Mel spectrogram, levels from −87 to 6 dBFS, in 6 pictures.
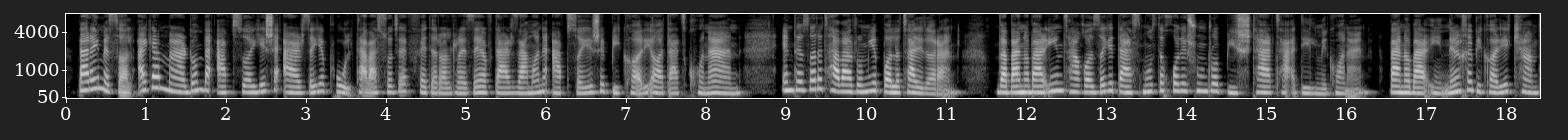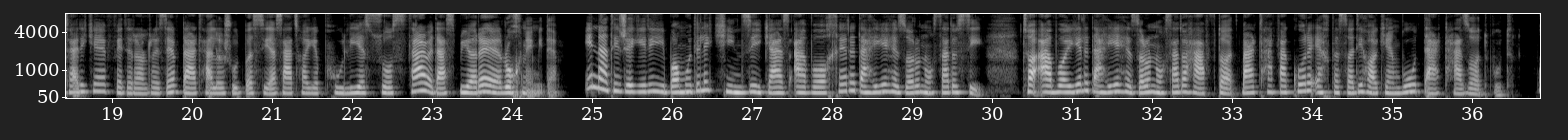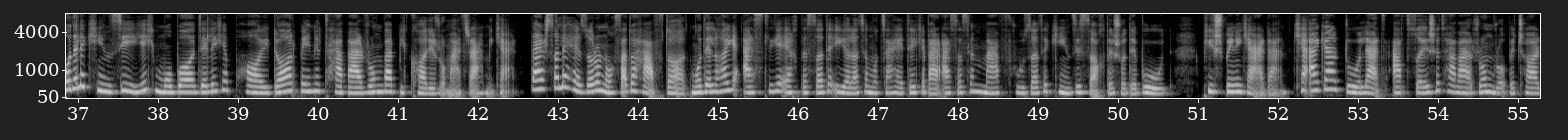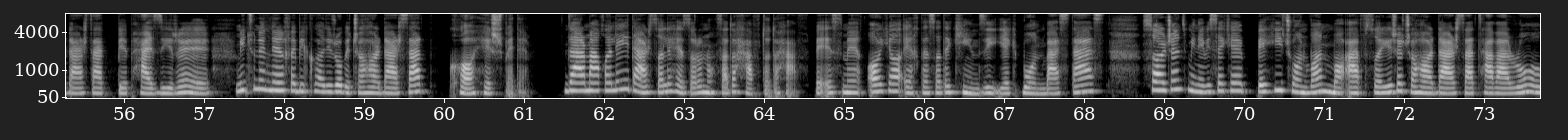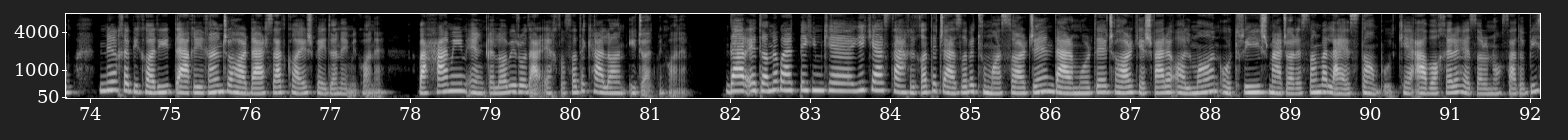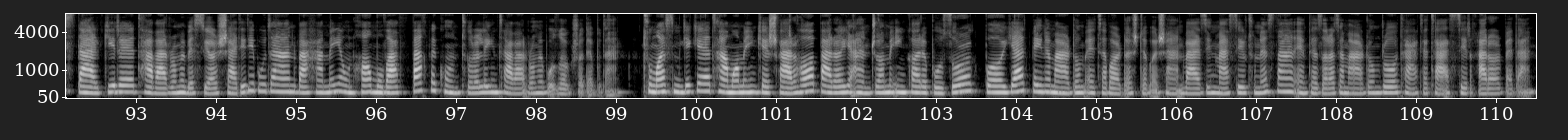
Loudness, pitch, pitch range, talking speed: -22 LUFS, 215 Hz, 195-240 Hz, 130 wpm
